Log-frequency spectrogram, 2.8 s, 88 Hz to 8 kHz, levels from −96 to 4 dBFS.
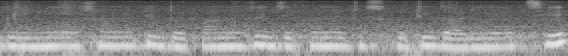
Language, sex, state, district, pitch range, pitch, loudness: Bengali, female, West Bengal, North 24 Parganas, 190-205 Hz, 195 Hz, -16 LUFS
